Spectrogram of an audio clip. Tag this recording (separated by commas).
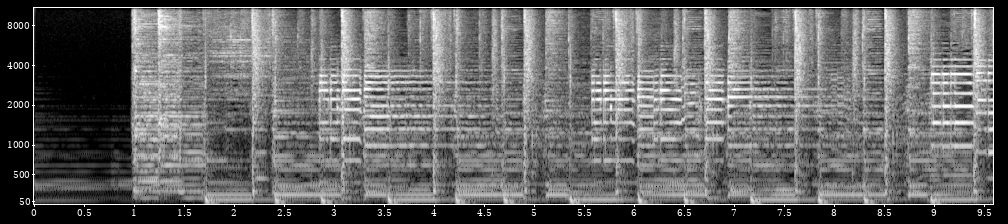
Soundtrack music, Music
